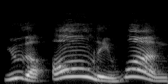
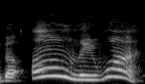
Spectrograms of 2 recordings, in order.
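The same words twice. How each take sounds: First: Slow, high emphasis on only; emphatic quote. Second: The only one again, slow and high, only stretched; only drawn out and raised in the only one; repeated emphasis. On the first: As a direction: lean hard on only in you the only one. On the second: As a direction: hammer only a second time in the only one. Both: Retold or imitated. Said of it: "he put a lot of emphasis on this".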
